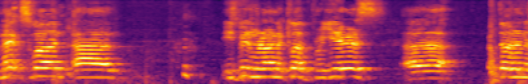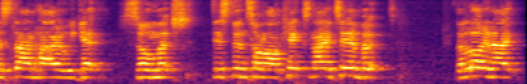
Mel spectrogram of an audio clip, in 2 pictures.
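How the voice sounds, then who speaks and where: A man's voice: very high-pitched, level tone, a little slow, pushed and bright. A man with an English accent, a club captain giving an informal, joking speech at an awards dinner and teasing the crowd. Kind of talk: informal banter-filled speech. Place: large function room at a dinner. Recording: echoey room, far mic, background noise.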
